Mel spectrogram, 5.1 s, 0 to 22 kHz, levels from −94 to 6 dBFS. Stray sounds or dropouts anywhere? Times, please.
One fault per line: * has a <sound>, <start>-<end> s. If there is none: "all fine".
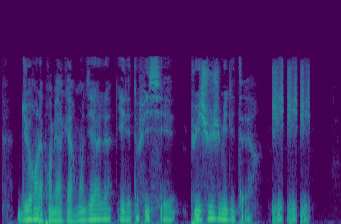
* has a laugh, 4.1-4.6 s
